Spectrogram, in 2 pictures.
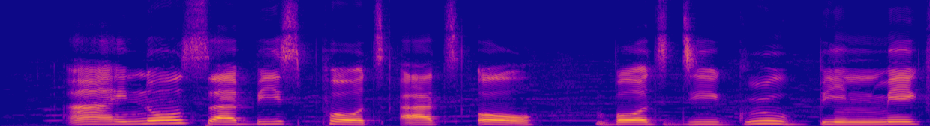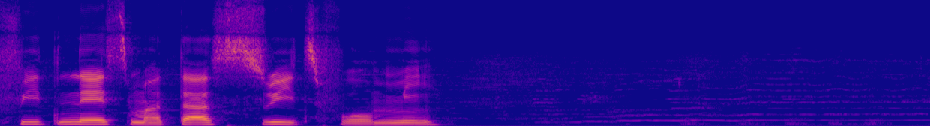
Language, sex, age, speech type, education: Nigerian Pidgin, female, 30-45, spontaneous, tertiary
